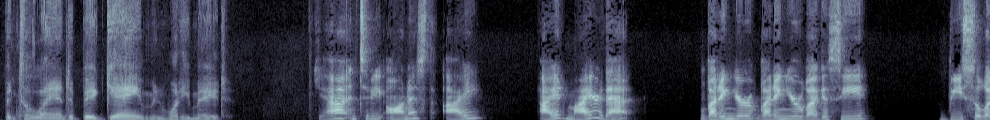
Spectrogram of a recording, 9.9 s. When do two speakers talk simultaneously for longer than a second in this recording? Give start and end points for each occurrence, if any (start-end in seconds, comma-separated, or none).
none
